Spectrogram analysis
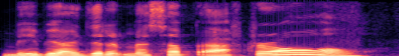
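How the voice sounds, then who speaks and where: A man's voice: high voice, big pitch swings, moderate pace, vocal fry, darkish tone, voice pushed up, full character voice. A man voicing an earnest, childlike young male raccoon in a children's storybook. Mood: amazed.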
